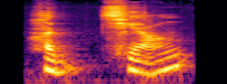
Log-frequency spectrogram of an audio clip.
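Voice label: "很强", Chinese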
